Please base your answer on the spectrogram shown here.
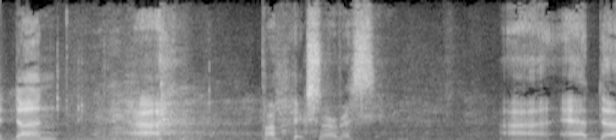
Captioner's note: laughter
